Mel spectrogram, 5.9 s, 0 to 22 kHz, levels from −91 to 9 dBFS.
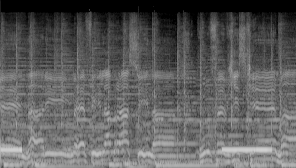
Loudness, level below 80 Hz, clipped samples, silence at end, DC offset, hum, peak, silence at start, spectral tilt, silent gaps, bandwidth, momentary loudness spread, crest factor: -19 LUFS; -32 dBFS; under 0.1%; 0 s; under 0.1%; none; -6 dBFS; 0 s; -5 dB/octave; none; 15.5 kHz; 9 LU; 12 dB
